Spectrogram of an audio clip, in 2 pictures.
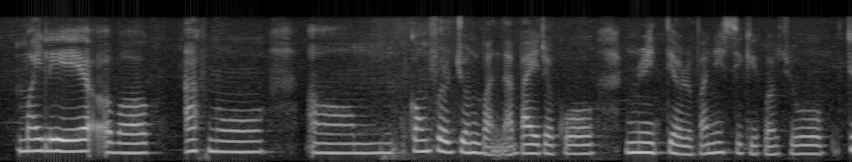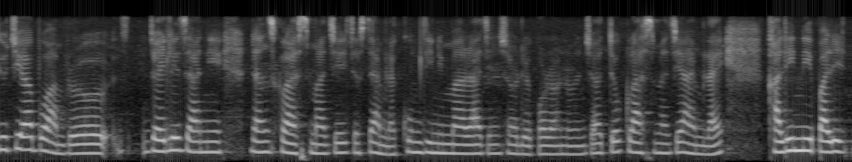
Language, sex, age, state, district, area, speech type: Nepali, female, 18-30, West Bengal, Kalimpong, rural, spontaneous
